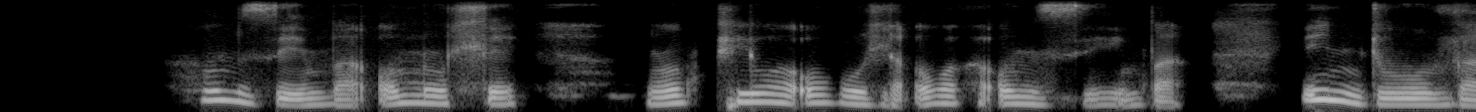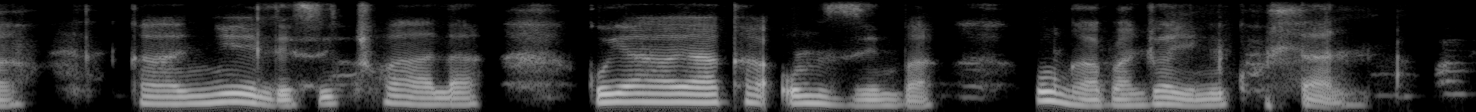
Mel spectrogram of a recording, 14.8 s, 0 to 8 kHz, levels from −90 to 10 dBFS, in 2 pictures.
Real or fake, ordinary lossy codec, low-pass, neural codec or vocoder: fake; Opus, 32 kbps; 7.2 kHz; autoencoder, 48 kHz, 32 numbers a frame, DAC-VAE, trained on Japanese speech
